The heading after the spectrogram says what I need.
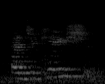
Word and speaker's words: education: look at this one education how many syllables one two three four right four syllables education can we education now where do you see yourself making the syllable stronger and louder is it education is it education is it education is it education educ education very good well done education so this is where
